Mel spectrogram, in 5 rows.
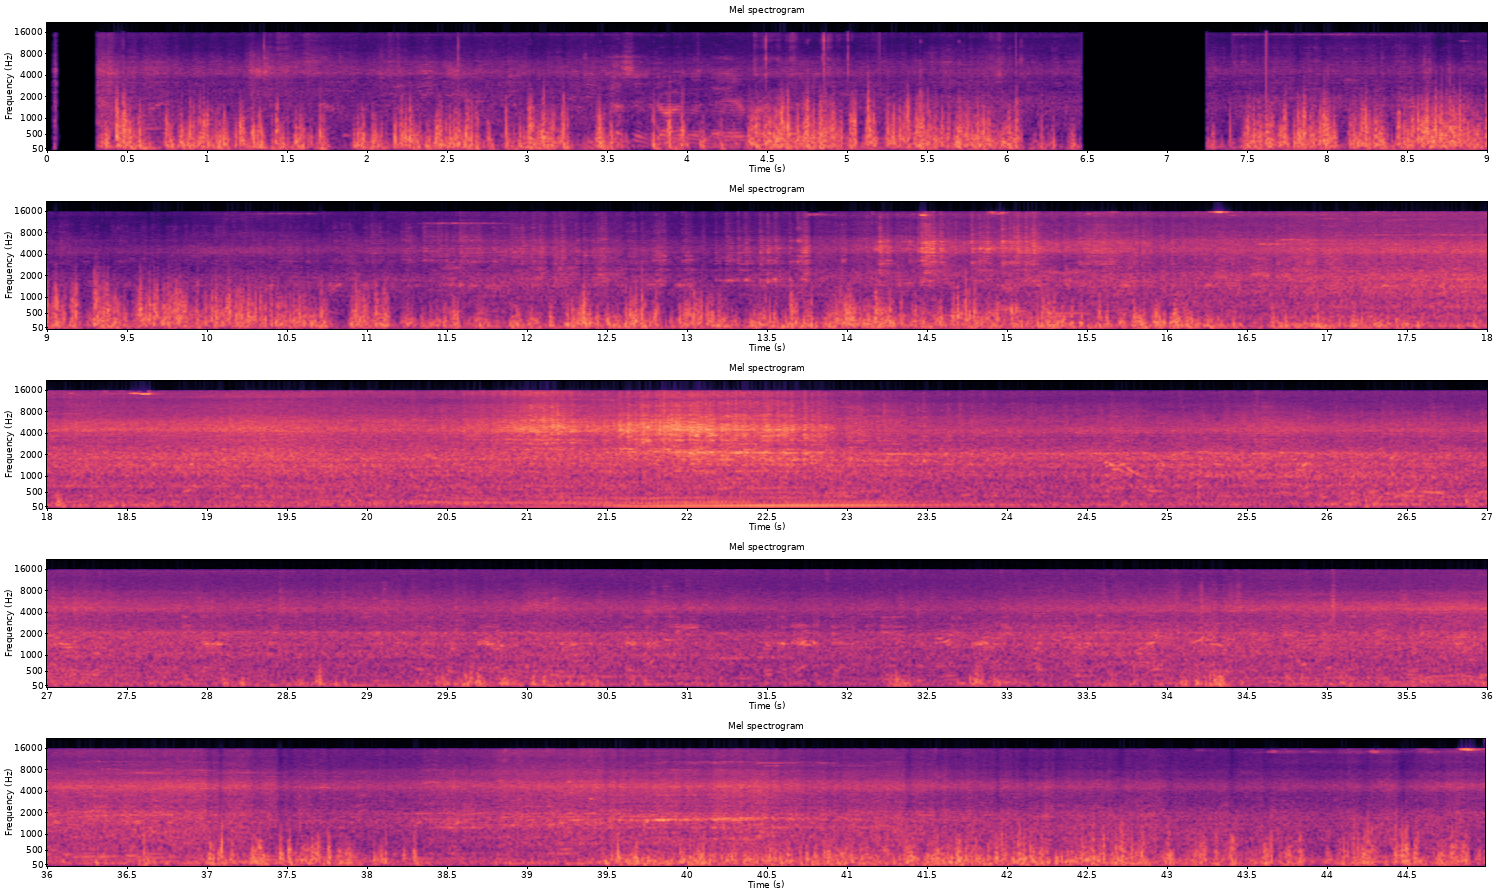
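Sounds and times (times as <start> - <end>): city traffic and road noise: 0.3 - 6.5, 7.2 - 44.9
vehicle engine passing by: 10.8 - 44.9.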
